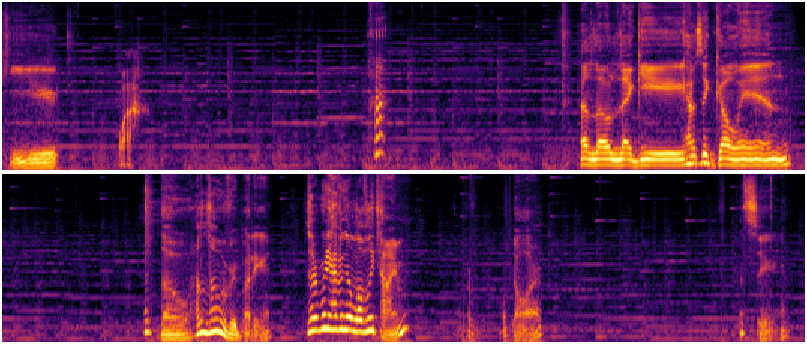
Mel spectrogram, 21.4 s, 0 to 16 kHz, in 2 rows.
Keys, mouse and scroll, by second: 4.9 click, 5.5 click, 6.6-10.0 middle drag, 10.0 click, 14.0-18.3 middle drag, 18.7 middle click, 19.4 middle click, 20.6 click, 21.0-21.4 drag.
